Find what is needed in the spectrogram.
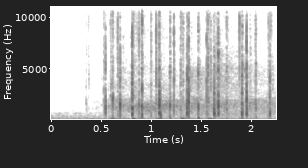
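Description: A few people clapping their hands, with separate claps in quick succession starting about a third of a second in.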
